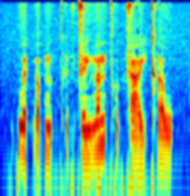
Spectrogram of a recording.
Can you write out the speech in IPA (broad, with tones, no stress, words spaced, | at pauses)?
kʷɛː˧k̚wɐ˧p̚mɪ˨k̚pʰɪ˨k̚ t͡se˨˧jn̪ɐ˥n t̪ʰʊ˨k̚saː˨˩j kʰɐ˨w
